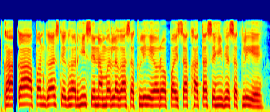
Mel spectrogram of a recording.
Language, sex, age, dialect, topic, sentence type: Magahi, male, 60-100, Central/Standard, banking, question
